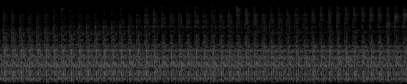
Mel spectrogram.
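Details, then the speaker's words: Shockwave therapy device delivering pressure pulses to the tendon for Achilles tendinitis or rotator cuff pain in a live demonstration: rapid, regular, loud machine-gun-like clicking at about four pulses a second. "And it creates like a kind of machine gun type sound where it's pressing into the tendon um to essentially bring uh an acoustic energy to help bring blood vessels to the area"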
